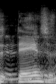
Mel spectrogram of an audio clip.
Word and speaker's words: DAZN: Is Danzens. that how it's DAZN. pronounced? Is it DAZN? DAZN, yeah. It's DAZN. D-A-Z-N. That's how you pronounce it.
